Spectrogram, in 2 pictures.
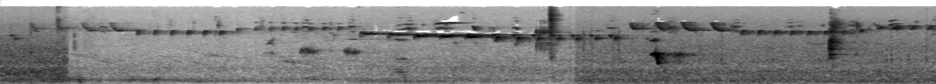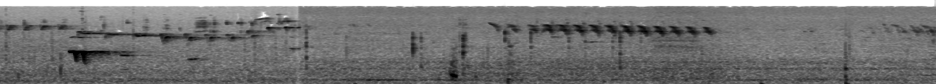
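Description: Small birds singing: many repeated series of high chirping notes, some stepping down in pitch. A few short, sharp clicks stand out, the loudest about ten seconds in.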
